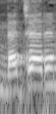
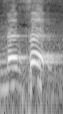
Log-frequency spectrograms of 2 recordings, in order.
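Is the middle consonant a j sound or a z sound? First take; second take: j sound; z sound. First: The middle consonant is a j sound. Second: The middle consonant is a z sound. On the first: The speaker calls it wrong. "अगर हम नुक्ता ना लगाए" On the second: The speaker calls it right. "ज के नीचे जो dot लगाए"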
